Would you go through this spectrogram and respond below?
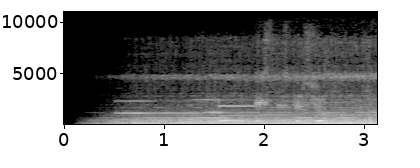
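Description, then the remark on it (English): A train idles at a platform in Kalundborg, a small port town in Denmark, with a deep, steady rumble and a few sustained mechanical tones. The noise swells over the first second and then holds loud, with faint background chatter. “Stepping off the train in Kalundborg, a small port town with 17,000 residents, I'm greeted by a vast industrial site.”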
